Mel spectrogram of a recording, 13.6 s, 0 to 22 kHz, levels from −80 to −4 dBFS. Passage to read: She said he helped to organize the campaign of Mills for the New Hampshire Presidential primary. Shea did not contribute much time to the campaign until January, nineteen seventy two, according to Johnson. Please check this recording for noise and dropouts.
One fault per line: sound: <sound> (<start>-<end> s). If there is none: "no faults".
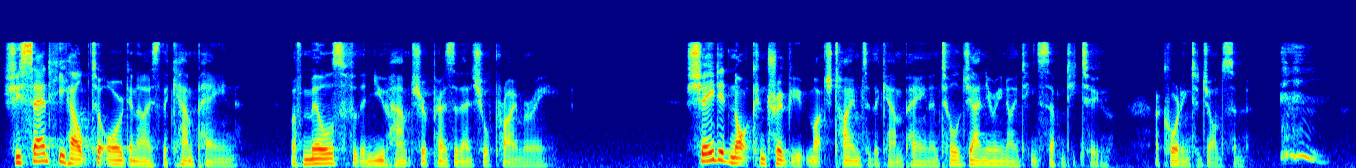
sound: throat clearing (12.8-13.3 s)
